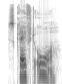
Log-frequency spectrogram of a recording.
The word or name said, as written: skriftord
